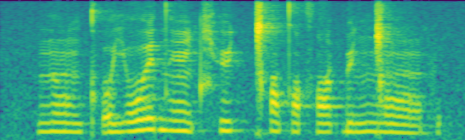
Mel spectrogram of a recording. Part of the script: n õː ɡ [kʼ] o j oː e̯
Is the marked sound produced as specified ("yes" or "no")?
yes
